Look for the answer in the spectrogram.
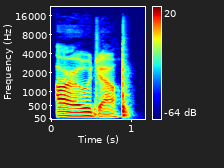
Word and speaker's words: Araújo: Araújo. Yeah, Viviane Araújo.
